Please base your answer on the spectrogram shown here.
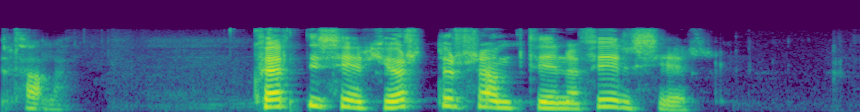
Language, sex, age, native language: Icelandic, female, 70-79, Icelandic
